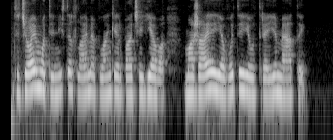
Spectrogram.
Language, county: Lithuanian, Vilnius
